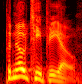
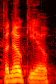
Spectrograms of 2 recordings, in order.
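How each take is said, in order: First: The word is pronounced with a t-sound added. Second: The word is pronounced in the standard way. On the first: "How's he say that?" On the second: "That's how he says Pinocchio"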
